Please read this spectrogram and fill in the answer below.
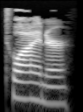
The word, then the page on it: twiner: British English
